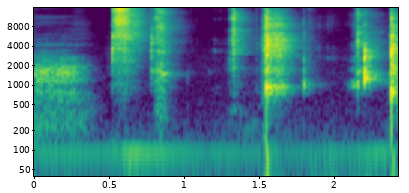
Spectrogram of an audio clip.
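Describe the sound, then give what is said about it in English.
Beer cans are cracked open: a series of sharp metallic snaps, each followed by a short fizzing hiss, spaced irregularly over a couple of seconds with no talking. “We are going to crack them. Cheers, and we're going to reveal the beers towards the end of the show.”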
